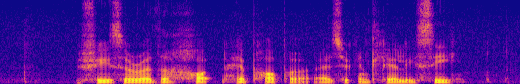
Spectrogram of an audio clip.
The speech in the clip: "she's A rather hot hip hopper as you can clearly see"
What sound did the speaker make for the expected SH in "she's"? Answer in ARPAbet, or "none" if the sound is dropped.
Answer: SH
